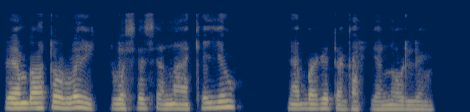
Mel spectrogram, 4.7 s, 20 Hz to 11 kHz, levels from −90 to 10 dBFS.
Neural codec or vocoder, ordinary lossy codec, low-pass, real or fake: codec, 16 kHz, 4 kbps, FreqCodec, smaller model; AAC, 64 kbps; 7.2 kHz; fake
